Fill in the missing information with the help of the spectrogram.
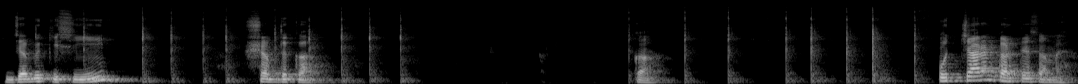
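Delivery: slow, word by word, for writing down; dictating the rule slowly; slow dictation. Shown as a demonstration. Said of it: "तो क्या कहा मैंने?".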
